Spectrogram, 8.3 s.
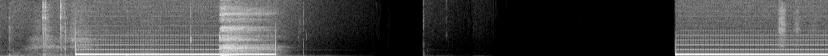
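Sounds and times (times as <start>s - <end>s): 
outgoing phone call ringing: 0.8s - 2.8s, 6.8s - 8.2s.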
